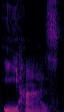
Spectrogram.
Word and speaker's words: EHAS: future um other information ehas is an acronym for everyone has a story it's pronounced he has uh please check out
